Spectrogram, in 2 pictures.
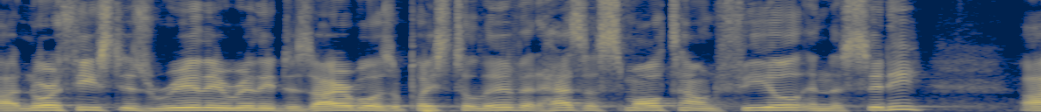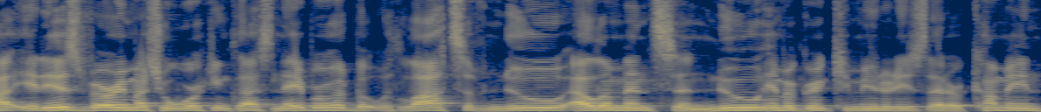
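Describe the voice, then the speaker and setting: A man with an American accent talks at a very fast pace and a fairly high pitch. His intonation is fairly even, on a very clean recording with a silent background. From Minnesota, US Upper Midwest. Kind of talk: conference talk. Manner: loud.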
